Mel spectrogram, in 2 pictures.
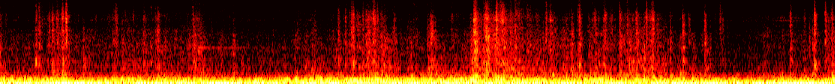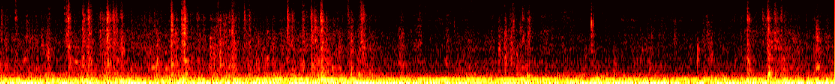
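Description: Cabin noise of a Suzuki Grand Vitara driving over a rough dirt forest track: a steady low engine-and-road drone with scattered knocks and rattles from the bumpy ground.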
